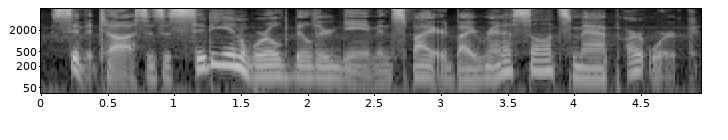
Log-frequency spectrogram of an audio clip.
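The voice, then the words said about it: Movie trailer announcer voice. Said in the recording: “I do a movie theater voice, trailer voice”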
